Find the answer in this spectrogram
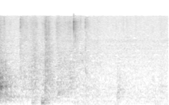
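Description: Paper booklet being handled and its pages turned: a sharp snap of paper at the start, then a couple of soft rustles and a light tick about a second in.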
